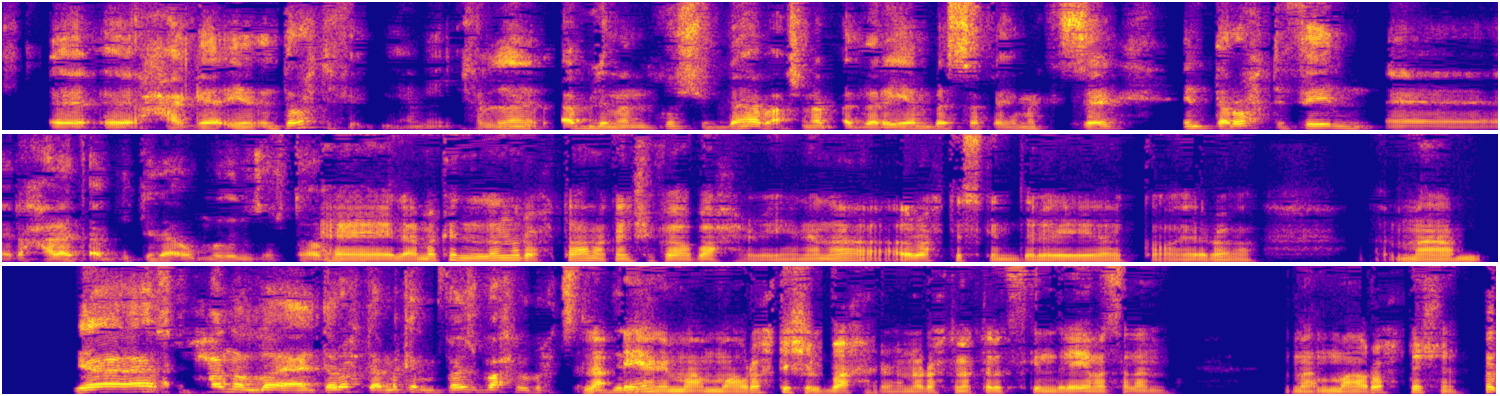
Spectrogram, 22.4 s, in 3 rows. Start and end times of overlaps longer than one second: none

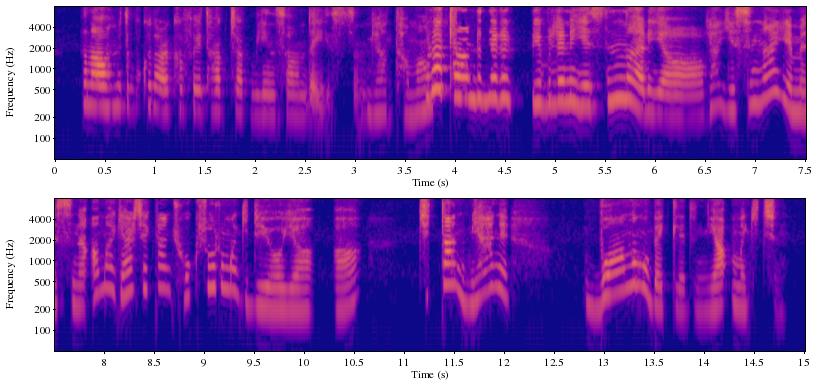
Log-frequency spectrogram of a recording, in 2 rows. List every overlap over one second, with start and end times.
none

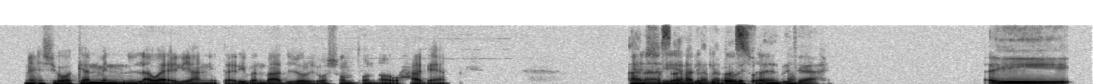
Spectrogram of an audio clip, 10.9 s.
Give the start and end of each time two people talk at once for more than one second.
6.3-8.0

